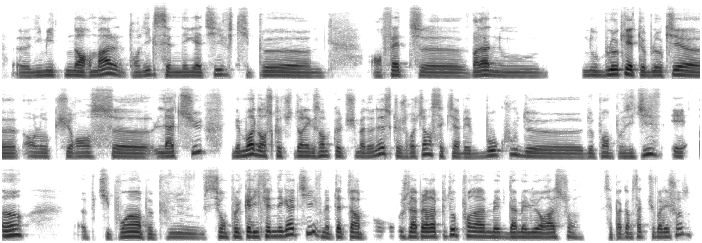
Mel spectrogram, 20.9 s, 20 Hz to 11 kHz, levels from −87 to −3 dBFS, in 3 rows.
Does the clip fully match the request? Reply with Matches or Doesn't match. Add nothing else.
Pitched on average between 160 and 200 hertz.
Doesn't match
